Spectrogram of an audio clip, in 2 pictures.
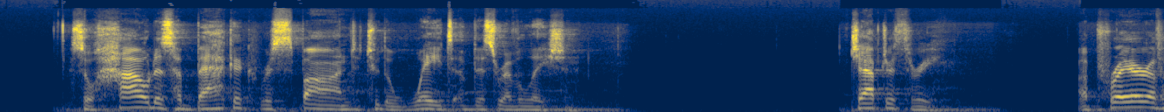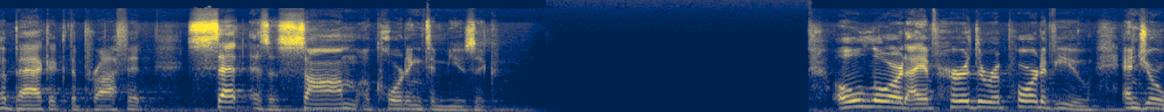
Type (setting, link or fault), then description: setting, large echoing room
